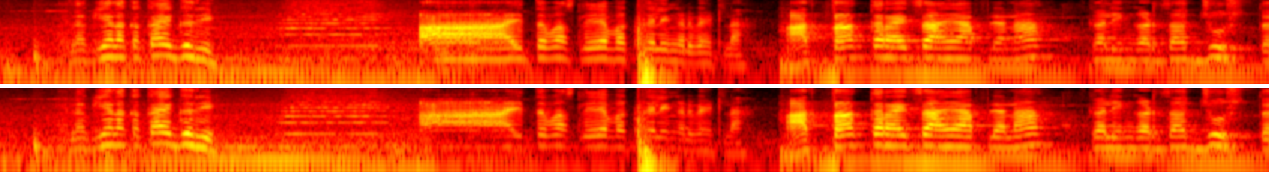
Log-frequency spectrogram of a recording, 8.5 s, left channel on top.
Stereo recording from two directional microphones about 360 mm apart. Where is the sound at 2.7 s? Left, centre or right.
Centre.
